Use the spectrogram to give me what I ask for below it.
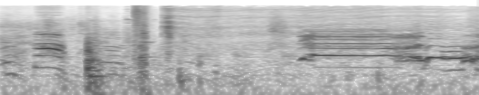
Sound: pepper spray sound

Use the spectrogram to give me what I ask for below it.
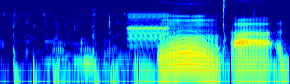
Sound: buzzer

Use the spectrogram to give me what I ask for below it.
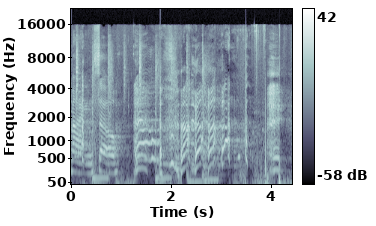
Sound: laughs

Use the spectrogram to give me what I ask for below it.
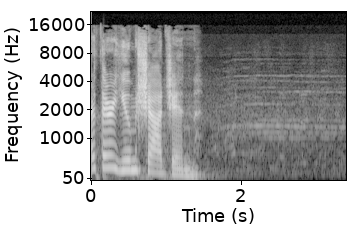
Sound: cheering

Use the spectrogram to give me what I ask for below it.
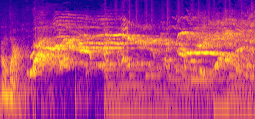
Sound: children screaming

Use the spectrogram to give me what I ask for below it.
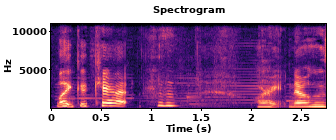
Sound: giggles

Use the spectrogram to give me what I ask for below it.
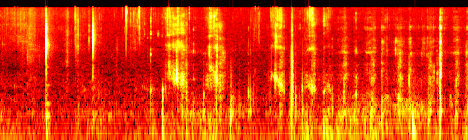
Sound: eating sound

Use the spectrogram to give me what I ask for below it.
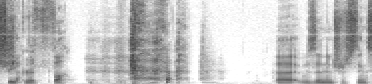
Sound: laughs

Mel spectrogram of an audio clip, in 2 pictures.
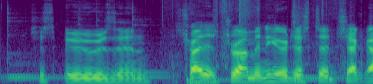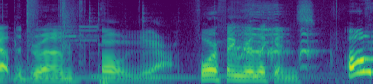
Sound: chicken clucks

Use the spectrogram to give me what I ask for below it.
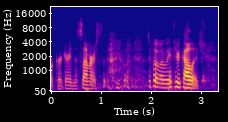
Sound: laughter

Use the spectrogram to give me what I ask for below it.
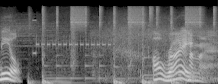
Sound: phone rings

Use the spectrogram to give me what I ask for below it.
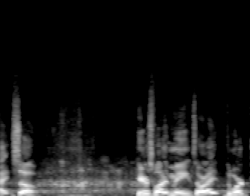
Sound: congregation laughing

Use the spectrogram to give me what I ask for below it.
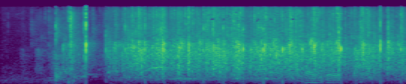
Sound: audience applauding

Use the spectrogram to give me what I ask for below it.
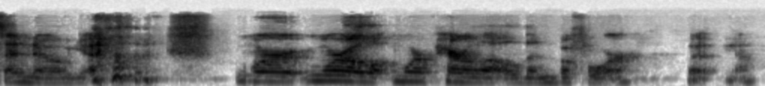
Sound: chuckles

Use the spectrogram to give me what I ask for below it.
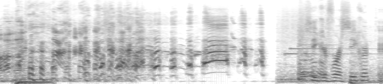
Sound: laughter

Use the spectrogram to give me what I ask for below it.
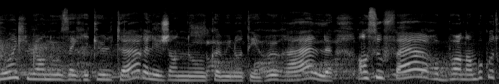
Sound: applause

